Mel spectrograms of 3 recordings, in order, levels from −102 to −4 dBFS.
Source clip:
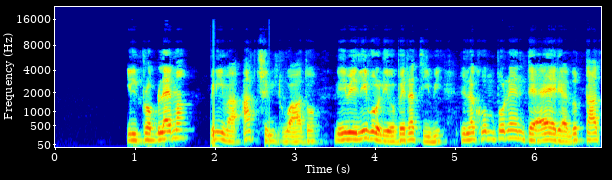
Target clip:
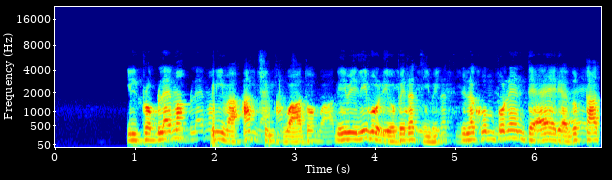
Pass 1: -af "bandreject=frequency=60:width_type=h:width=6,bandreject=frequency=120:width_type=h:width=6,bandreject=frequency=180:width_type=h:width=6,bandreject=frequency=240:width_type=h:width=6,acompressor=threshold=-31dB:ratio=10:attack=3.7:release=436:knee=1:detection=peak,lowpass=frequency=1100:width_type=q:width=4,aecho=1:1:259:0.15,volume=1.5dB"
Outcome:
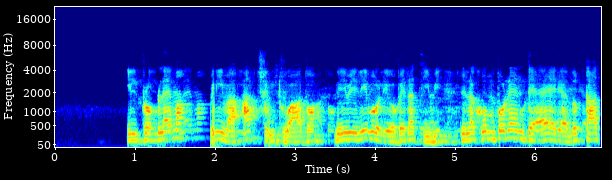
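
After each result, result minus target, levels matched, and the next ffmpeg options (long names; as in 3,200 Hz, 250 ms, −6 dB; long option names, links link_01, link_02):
downward compressor: peak gain reduction +10 dB; echo 146 ms early
-af "bandreject=frequency=60:width_type=h:width=6,bandreject=frequency=120:width_type=h:width=6,bandreject=frequency=180:width_type=h:width=6,bandreject=frequency=240:width_type=h:width=6,acompressor=threshold=-20dB:ratio=10:attack=3.7:release=436:knee=1:detection=peak,lowpass=frequency=1100:width_type=q:width=4,aecho=1:1:259:0.15,volume=1.5dB"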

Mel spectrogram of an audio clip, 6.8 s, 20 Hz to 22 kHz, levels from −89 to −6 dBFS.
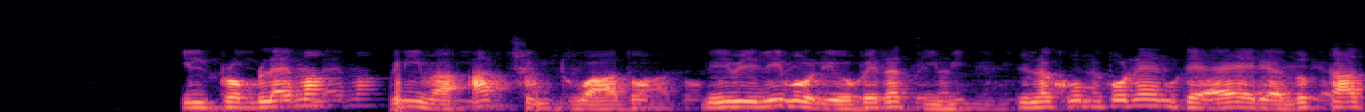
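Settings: echo 146 ms early
-af "bandreject=frequency=60:width_type=h:width=6,bandreject=frequency=120:width_type=h:width=6,bandreject=frequency=180:width_type=h:width=6,bandreject=frequency=240:width_type=h:width=6,acompressor=threshold=-20dB:ratio=10:attack=3.7:release=436:knee=1:detection=peak,lowpass=frequency=1100:width_type=q:width=4,aecho=1:1:405:0.15,volume=1.5dB"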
